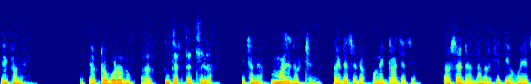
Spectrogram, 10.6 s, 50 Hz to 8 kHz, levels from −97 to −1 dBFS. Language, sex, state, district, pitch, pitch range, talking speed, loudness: Bengali, male, West Bengal, Jalpaiguri, 145 Hz, 135-150 Hz, 135 wpm, -32 LUFS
